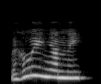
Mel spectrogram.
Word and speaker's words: глиняний: глин плюс суфікс ян глиняний але зверніть увагу де у нас наголос наголос найчастіше не падає на цей суфікс падає на корінь так само вода плюс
